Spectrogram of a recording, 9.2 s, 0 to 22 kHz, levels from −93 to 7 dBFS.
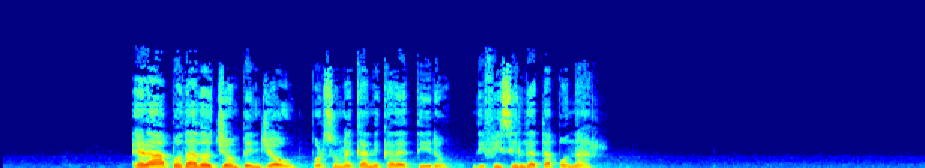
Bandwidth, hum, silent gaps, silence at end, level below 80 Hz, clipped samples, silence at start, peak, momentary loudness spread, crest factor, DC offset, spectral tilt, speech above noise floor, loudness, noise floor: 15 kHz; none; none; 3.3 s; -62 dBFS; under 0.1%; 1.3 s; -2 dBFS; 13 LU; 18 dB; under 0.1%; -4.5 dB/octave; 50 dB; -18 LUFS; -67 dBFS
